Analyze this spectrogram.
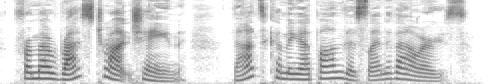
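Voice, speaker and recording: A woman's normal speaking voice, fairly high in pitch, with lively intonation, in a very clean recording with a silent background. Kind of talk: scripted news reading. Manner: steady, formal, neutral newsreader tone.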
